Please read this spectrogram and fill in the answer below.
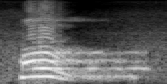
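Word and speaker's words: home: হোম, ম আসছে, ই silent. Use, ই silent, ইউজে ইউজ, ই আসছে না, সাইলেন্ট।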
